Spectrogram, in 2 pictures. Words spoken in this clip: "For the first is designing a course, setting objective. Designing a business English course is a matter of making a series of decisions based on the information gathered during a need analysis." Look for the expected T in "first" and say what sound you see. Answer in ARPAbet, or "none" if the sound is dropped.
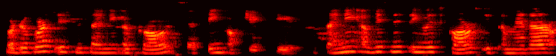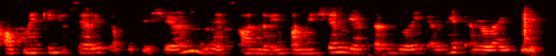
none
